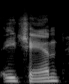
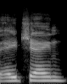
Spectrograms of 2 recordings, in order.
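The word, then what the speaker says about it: Achane: think I think uh his pronunciation guide now says Hey Chan um I I was always saying a chain that's what I had always been I was saying too I thought it was a chain but it's a Chan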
